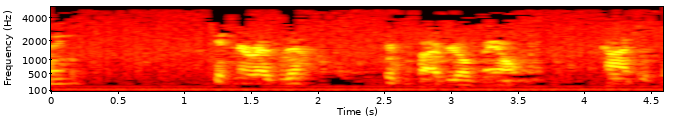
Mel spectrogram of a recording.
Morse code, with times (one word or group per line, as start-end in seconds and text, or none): none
